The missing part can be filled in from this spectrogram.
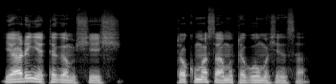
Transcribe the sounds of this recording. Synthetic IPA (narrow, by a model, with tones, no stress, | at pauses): jaː˦ɽɪ˦ɲja˨tːa˦ɡɐ˨mʃeː˦ʃi̥˦ | ta˦kʷʊ˦ma˦saː˨mu˦ta˨ɡʷoː˦mɐ˨ʃɪ˦nsa̰˨ʔ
